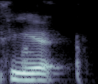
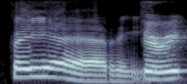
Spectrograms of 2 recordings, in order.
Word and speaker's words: Fieri: Guy Ferrari? Is that how you say his name? Fieri. Fieri. Guy Fieri.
